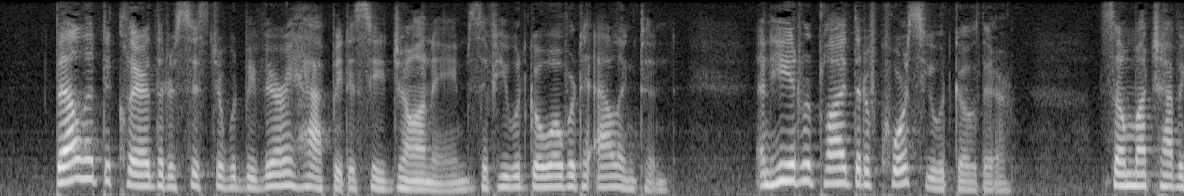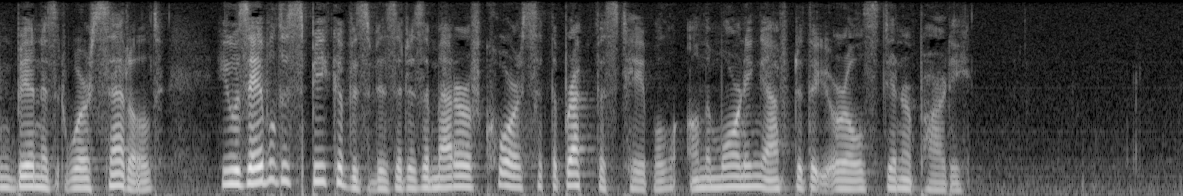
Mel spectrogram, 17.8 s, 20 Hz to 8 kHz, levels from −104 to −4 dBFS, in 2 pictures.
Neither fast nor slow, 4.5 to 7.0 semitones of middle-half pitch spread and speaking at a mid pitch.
No: fast, 220 wpm; wide, 5.4 semitones; medium, 155 Hz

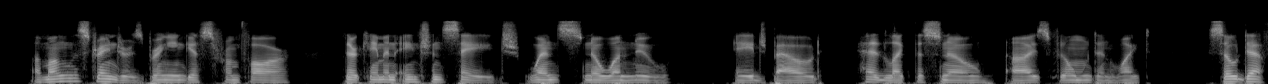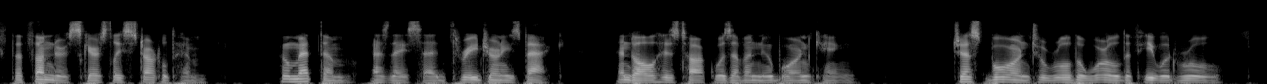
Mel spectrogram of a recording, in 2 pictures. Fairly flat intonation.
Yes: narrow, 2.3 semitones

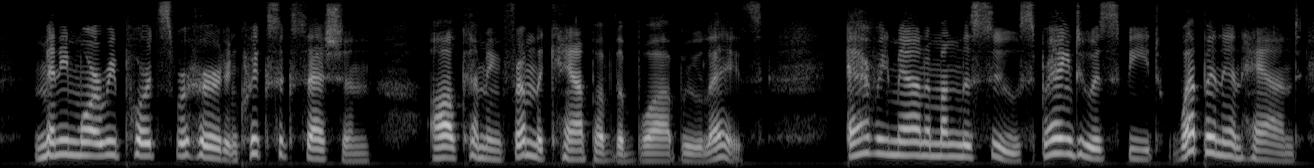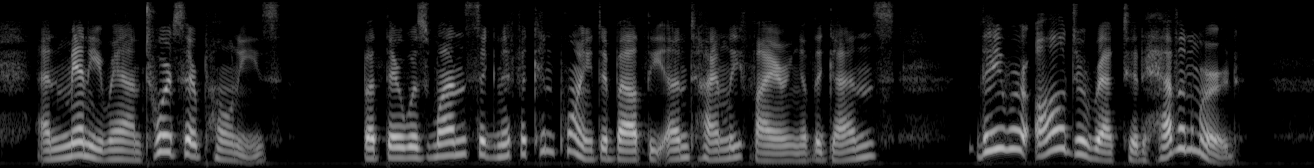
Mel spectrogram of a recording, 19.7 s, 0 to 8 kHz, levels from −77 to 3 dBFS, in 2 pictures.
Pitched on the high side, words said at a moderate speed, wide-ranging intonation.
Yes: high, 200 Hz; average, 160 wpm; wide, 7.3 semitones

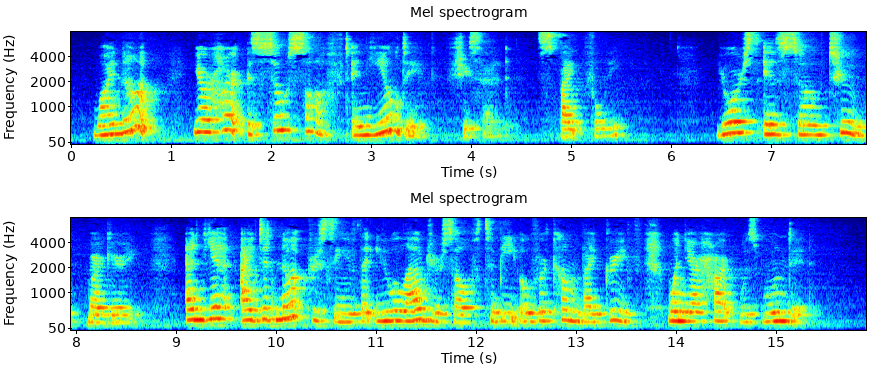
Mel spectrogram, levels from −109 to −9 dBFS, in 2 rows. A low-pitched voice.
No: very high, 250 Hz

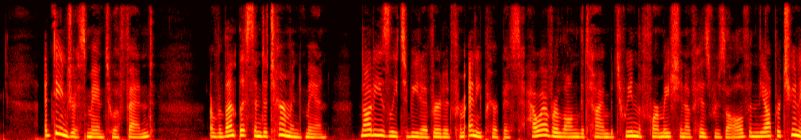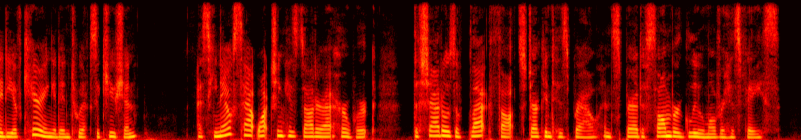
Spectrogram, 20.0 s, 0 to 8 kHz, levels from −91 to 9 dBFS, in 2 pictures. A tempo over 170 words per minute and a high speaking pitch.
Yes: average, 185 wpm; high, 215 Hz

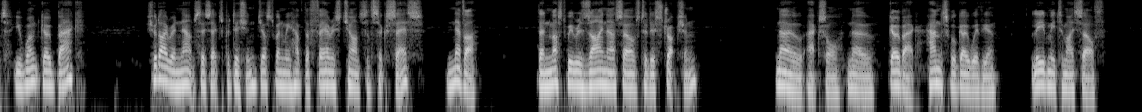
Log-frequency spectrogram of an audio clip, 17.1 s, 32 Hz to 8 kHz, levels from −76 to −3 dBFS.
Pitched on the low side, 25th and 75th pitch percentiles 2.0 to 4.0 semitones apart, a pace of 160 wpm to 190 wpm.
No: low, 115 Hz; average, 2.8 semitones; average, 140 wpm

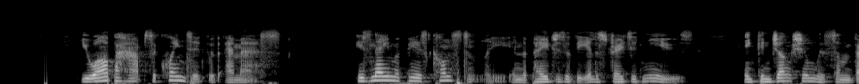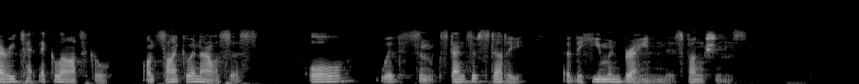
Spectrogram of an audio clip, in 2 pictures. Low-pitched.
Yes: low, 125 Hz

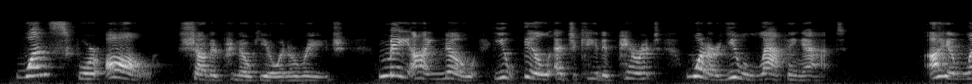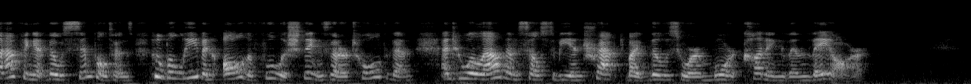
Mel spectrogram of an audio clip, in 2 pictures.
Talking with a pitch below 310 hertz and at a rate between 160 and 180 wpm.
No: very high, 360 Hz; average, 165 wpm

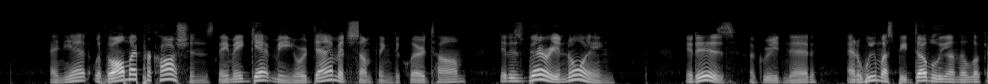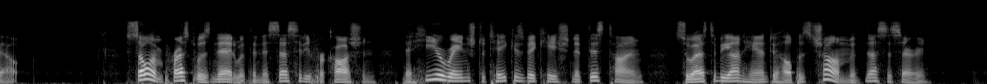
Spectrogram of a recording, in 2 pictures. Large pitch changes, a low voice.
Yes: wide, 7.9 semitones; low, 120 Hz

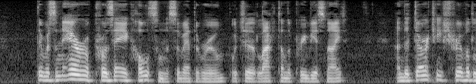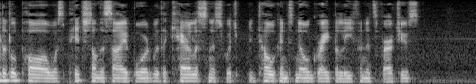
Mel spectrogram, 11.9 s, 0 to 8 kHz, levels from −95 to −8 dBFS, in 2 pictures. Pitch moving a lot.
No: average, 3.7 semitones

